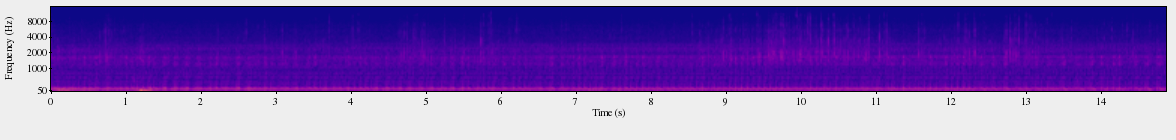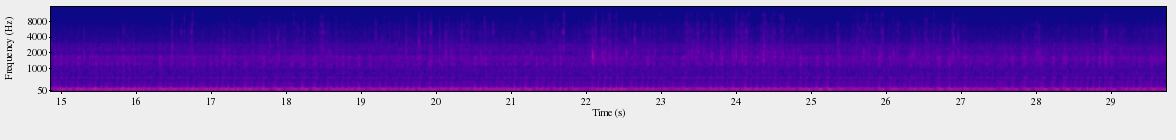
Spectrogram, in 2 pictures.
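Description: Snowmobile engine idling steadily, with a single sharp thump about a second in.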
